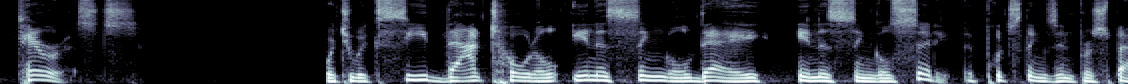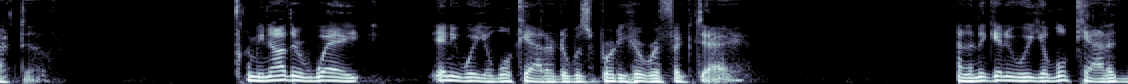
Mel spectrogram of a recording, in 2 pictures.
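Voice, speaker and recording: A man hosting a radio talk show, speaking in a measured, earnest way and stumbling over repeated words when he asks questions. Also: medium pitch, slightly rough, no echo. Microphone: studio microphone.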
